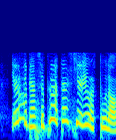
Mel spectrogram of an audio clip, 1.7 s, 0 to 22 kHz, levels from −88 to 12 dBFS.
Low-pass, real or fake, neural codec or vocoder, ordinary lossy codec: 5.4 kHz; fake; codec, 16 kHz in and 24 kHz out, 0.6 kbps, FireRedTTS-2 codec; MP3, 48 kbps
